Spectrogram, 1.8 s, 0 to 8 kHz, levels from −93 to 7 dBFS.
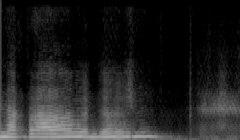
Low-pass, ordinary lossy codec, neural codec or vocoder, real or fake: none; none; codec, 16 kHz, 0.5 kbps, FreqCodec, smaller model; fake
